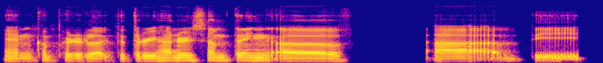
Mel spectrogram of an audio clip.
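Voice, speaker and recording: A man's voice: fairly low pitch, little pitch movement, a little slow, gravelly, a bit bright, clear, resonant tone. A man hosting a podcast in a casual discussion style. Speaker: podcast host.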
